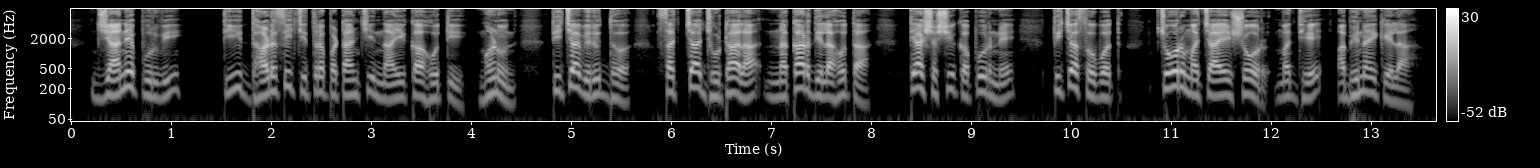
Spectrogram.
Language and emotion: Marathi, neutral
